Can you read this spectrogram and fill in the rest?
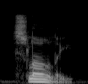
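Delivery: ordinary delivery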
